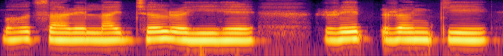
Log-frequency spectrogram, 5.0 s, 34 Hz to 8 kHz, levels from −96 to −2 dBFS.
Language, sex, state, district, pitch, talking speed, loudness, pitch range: Hindi, female, Arunachal Pradesh, Longding, 165 Hz, 105 wpm, -13 LUFS, 165-175 Hz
